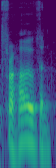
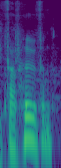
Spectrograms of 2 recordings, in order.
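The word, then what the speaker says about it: Verhoeven: name properly this time I keep calling him F Hoven well it's dutch should be fuen um his English science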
